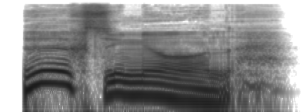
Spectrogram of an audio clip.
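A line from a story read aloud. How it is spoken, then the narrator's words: Sighing. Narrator (Russian): Вздохнул Шилов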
